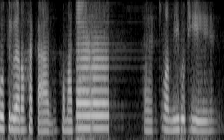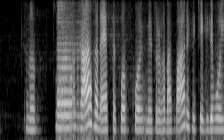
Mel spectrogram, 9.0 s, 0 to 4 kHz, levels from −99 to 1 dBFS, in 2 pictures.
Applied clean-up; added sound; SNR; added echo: neural separator model SepFormer WHAMR!.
